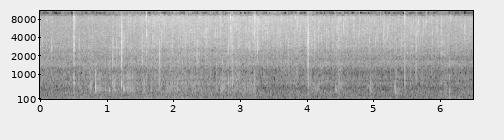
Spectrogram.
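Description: Italian sausage with sage and rosemary leaves fries in brown butter, giving a steady, dense sizzle with scattered small pops and crackles throughout and no talking.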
